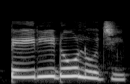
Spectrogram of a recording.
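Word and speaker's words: pteridology: ताको कहला कोन taxonomy next is टेरिडोलॉजी पी एठी साइलेंट अछि स्टडी ऑफ टेरिडोफाइट्स को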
